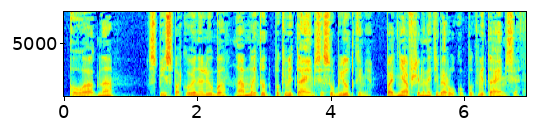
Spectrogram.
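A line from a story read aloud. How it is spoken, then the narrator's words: Whisper. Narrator (Russian): Прошептал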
